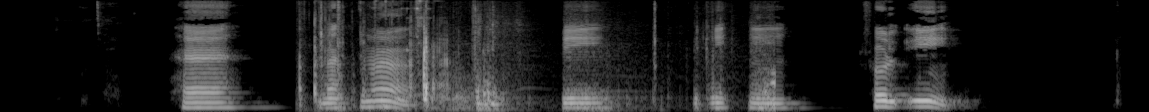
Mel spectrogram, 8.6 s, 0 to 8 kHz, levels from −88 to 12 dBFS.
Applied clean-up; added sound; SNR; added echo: neural mask model RNNoise.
